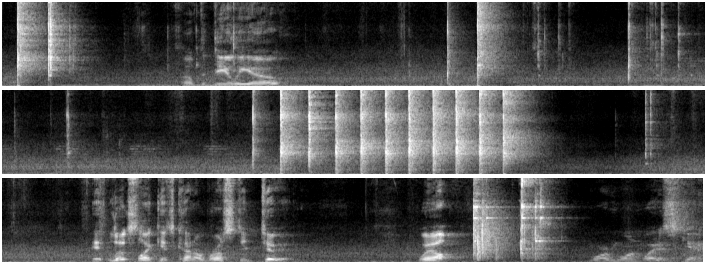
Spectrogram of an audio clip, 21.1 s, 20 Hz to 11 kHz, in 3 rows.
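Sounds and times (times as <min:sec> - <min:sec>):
hammer striking metal: 0:00.0 - 0:00.8, 0:04.4 - 0:05.1, 0:09.5 - 0:12.4.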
